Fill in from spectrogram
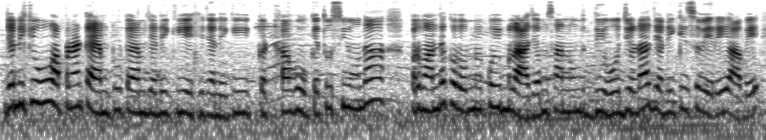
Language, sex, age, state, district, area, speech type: Punjabi, female, 45-60, Punjab, Faridkot, urban, spontaneous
